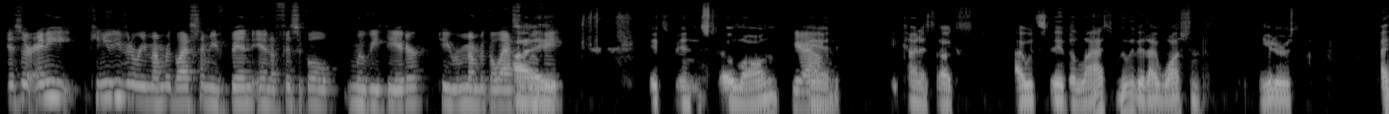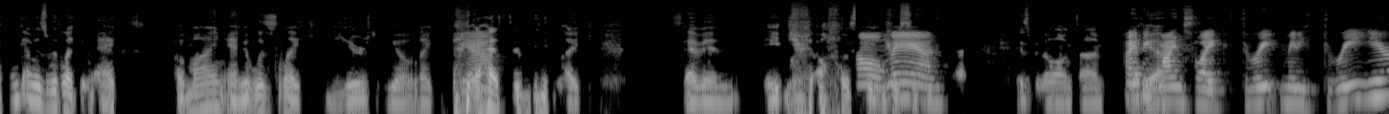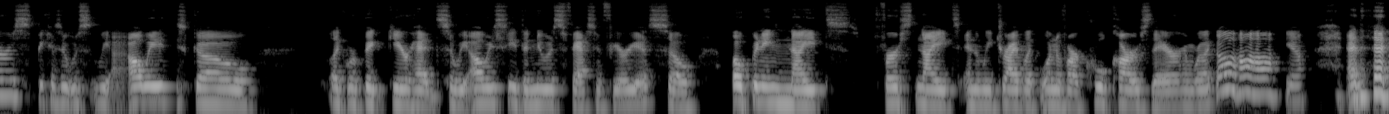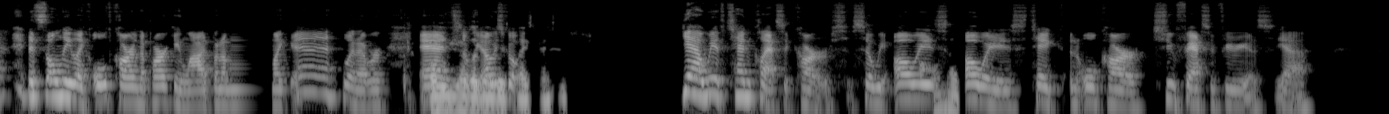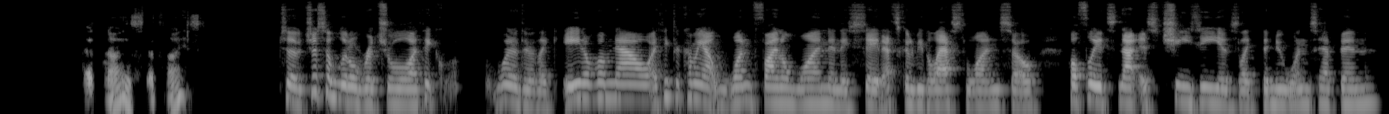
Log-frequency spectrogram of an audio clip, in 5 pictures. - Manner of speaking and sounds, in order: distorted speech; other background noise; mechanical hum; laughing while speaking: "it has to have been"; laughing while speaking: "years, almost eight years"; laughing while speaking: "And then"; tapping
- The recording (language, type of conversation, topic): English, unstructured, What are your weekend viewing rituals, from snacks and setup to who you watch with?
